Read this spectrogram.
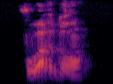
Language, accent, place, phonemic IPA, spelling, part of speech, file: French, France, Lyon, /vwaʁ ɡʁɑ̃/, voir grand, verb, LL-Q150 (fra)-voir grand.wav
- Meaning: to think big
